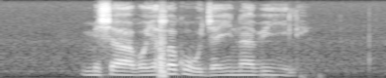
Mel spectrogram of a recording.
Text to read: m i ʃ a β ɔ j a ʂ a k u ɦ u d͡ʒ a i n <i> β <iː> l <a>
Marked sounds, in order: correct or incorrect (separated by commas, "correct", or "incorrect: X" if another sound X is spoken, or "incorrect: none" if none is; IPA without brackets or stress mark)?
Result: incorrect: a, correct, incorrect: i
